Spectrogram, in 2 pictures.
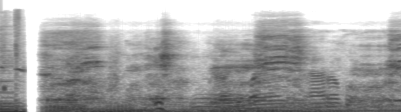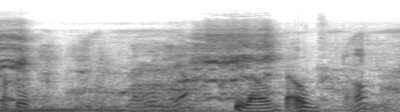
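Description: Music cuts off abruptly just after the start, followed by animal calls that slide up and down in pitch, mixed with voices over a steady low hum.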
